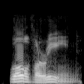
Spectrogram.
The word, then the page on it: wolverine: American English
